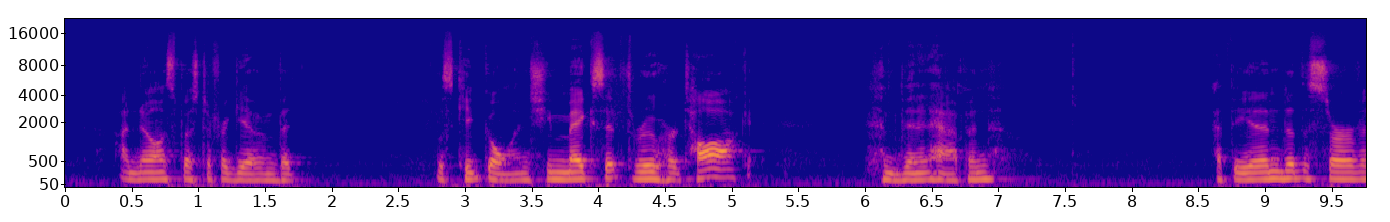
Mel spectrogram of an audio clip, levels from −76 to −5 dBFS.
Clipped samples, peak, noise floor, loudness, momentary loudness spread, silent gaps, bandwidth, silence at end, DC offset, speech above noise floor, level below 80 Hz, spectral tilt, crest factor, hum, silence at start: under 0.1%; -16 dBFS; -64 dBFS; -33 LUFS; 12 LU; none; 17.5 kHz; 0 s; under 0.1%; 32 dB; -62 dBFS; -5.5 dB/octave; 18 dB; none; 0.4 s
